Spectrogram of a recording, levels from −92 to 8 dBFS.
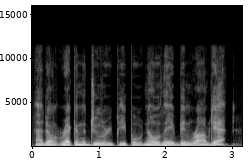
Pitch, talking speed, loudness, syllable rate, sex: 125 Hz, 210 wpm, -16 LUFS, 5.9 syllables/s, male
